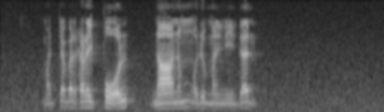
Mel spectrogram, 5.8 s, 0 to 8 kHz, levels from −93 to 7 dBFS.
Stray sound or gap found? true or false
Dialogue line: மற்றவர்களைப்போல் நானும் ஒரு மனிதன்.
false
